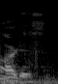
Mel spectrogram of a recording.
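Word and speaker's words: Ardies: How do you pronounce your mother's name? Artist.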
